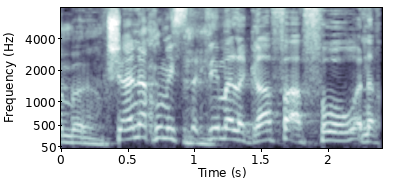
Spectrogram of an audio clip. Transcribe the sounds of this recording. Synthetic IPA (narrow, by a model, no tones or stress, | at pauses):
mʃeanaχnumist̪aklimalaɡʁafaːfoʁana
